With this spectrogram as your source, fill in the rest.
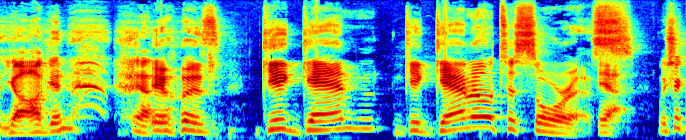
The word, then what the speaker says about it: Giganotosaurus: an actual dinosaur and it was a soft g like jog jogging yogan it was gigan giganotosaurus yeah we should call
